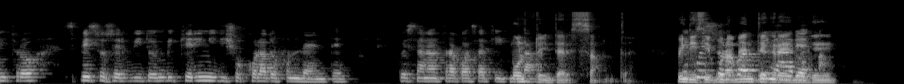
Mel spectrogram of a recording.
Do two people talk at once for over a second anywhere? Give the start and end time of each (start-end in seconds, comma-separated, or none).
6.8-8.3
